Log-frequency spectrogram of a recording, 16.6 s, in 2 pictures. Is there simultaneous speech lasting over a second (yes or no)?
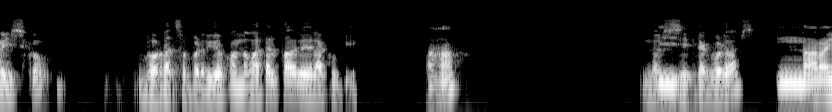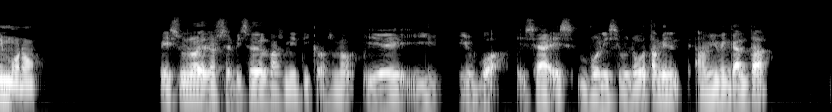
no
